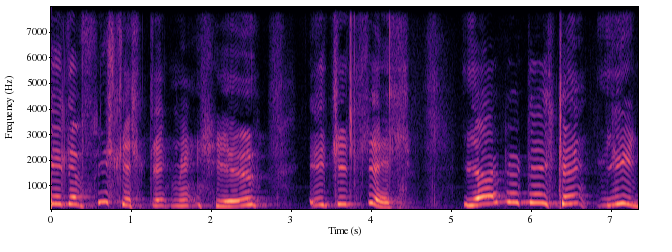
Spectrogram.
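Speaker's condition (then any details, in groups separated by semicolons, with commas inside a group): Cerebral palsy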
